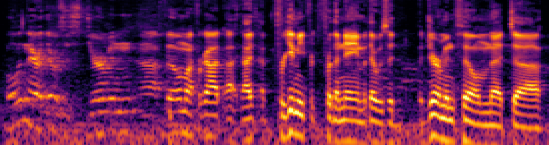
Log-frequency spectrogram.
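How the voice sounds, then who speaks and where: A man's voice: medium pitch, fast. A man in the band, a guest, telling stories in a rambling way and laughing as he goes. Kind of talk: casual chat. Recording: noticeable background noise.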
